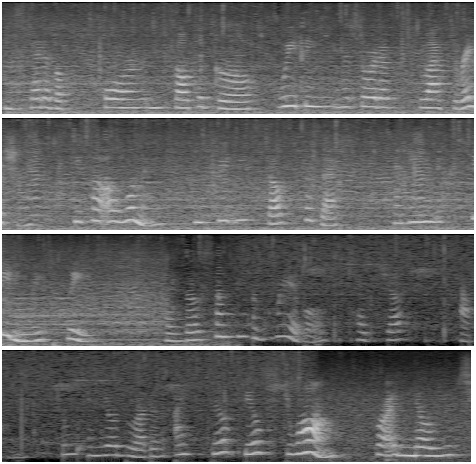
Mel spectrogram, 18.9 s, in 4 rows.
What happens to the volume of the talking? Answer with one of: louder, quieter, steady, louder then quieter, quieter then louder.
quieter then louder.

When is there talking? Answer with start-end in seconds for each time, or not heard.
0.0-18.8.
